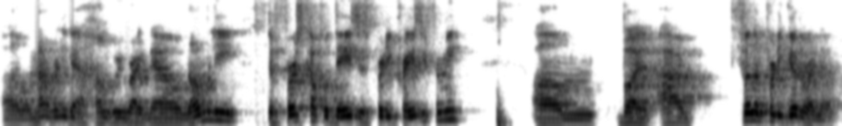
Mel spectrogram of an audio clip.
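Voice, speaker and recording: Casual male streamer, mid pitch, relaxed chat in a roomy space. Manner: laid-back, talks straight to viewers, groans at the drink. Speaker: live stream host.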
